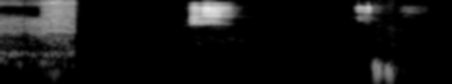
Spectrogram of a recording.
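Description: Background noise from a participant's unmuted microphone on a video call cuts off abruptly just after the start, followed by a short high hiss about a second in and a brief click near the end.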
